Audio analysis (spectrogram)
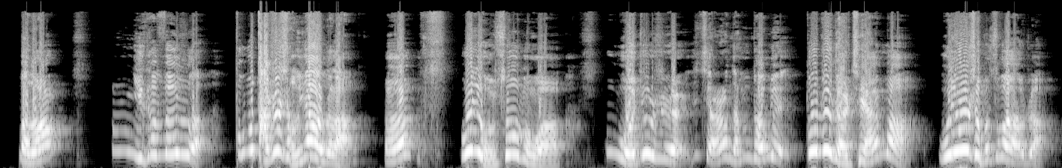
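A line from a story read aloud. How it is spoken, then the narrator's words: Aggrieved crying. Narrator (Chinese): 豆芽仔脸上顶着个熊猫眼，他委屈的哭着说道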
